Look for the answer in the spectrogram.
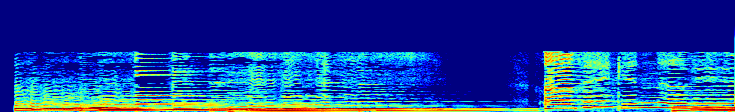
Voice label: ANIV. FILHA F; Aniversários; Aniversários diversos; fem

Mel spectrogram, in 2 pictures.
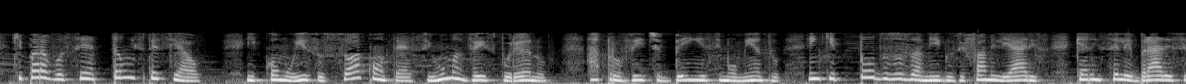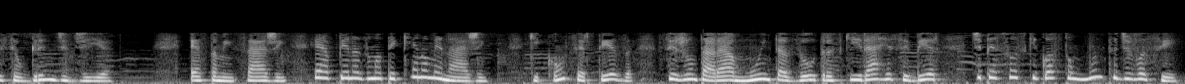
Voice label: ANIV. NEUTRO F

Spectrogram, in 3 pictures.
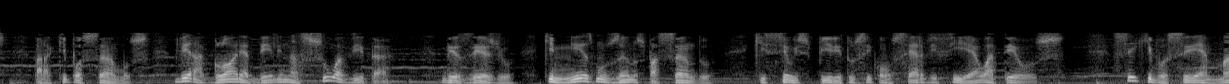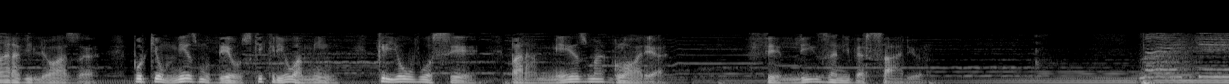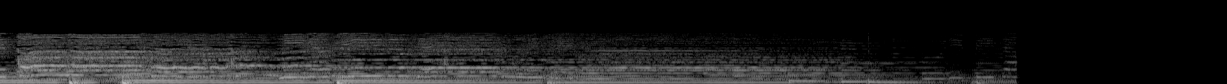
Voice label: Cunhada Masculino; ANIV. Evangelico

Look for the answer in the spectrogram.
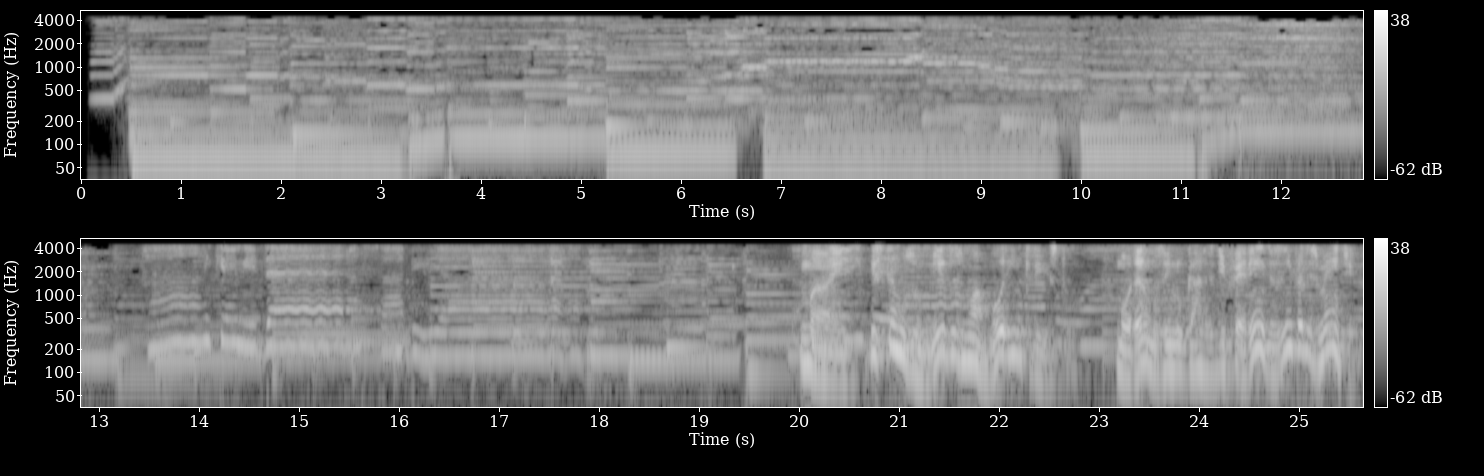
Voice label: MÃE DISTANTE DUAS VOZES; Dia das Mães; Masc; Telemensagens 2017

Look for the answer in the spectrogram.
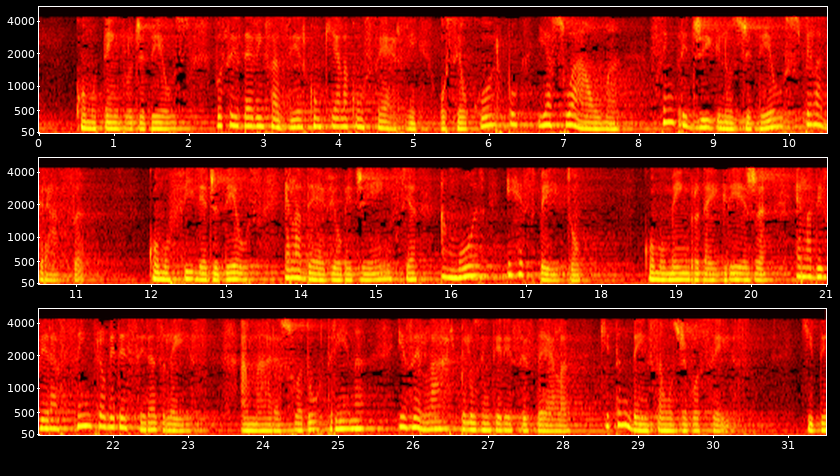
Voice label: Mensagem Batizado Para Padrinhos Feminino, Telemensagens

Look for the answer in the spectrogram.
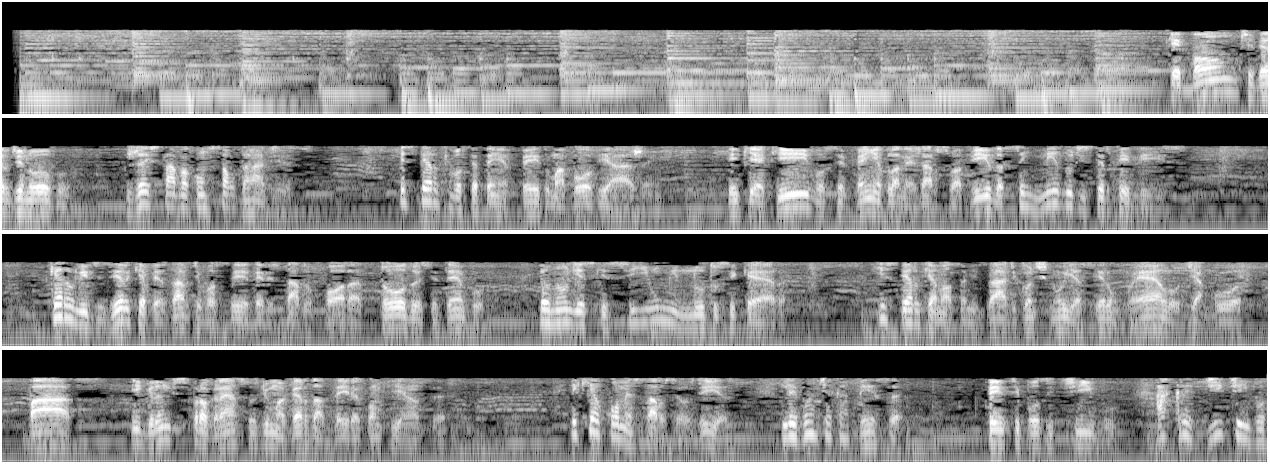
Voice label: BOAS VINDAS M, masc; Telemensagens; Telemensagens 2017

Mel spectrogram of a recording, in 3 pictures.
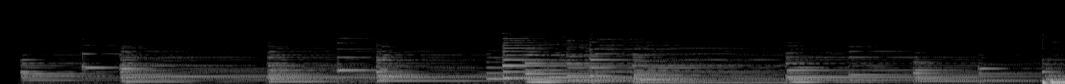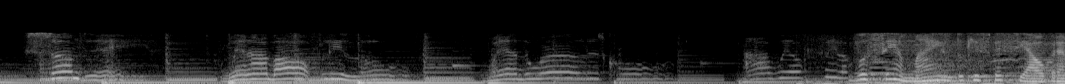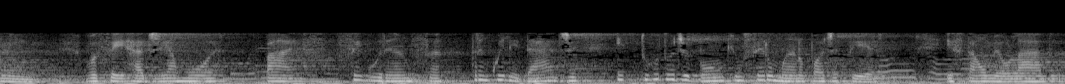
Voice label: AGRADECIMENTO A MÃE-F; Aniversários; Aniv Familiar

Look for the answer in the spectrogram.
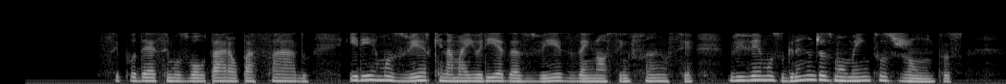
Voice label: DESCULPAS IRMãO, fem; Telemensagens 2017

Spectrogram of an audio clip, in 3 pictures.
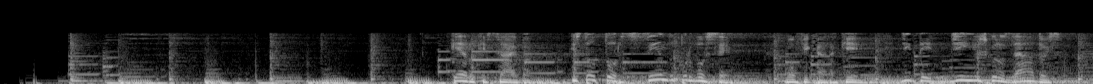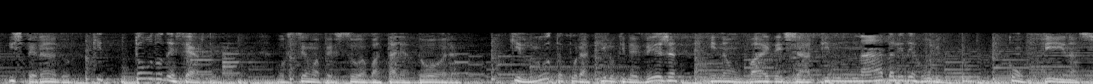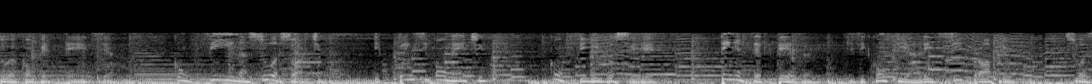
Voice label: OTIMISMO P HOMENS M; Telemensagens; masc

